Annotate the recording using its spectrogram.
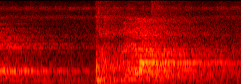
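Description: A racket sharply strikes a shuttlecock.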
